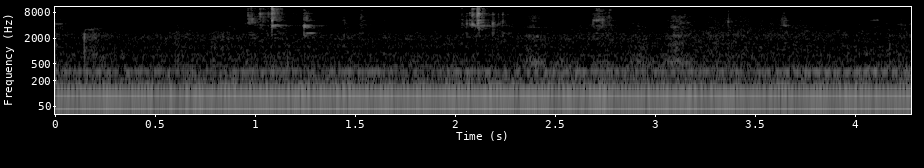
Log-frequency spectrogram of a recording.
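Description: A metal collar tag jingles.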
